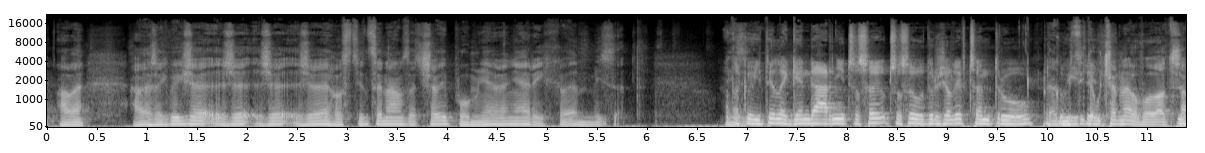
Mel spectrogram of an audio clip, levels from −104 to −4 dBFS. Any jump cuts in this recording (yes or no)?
no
